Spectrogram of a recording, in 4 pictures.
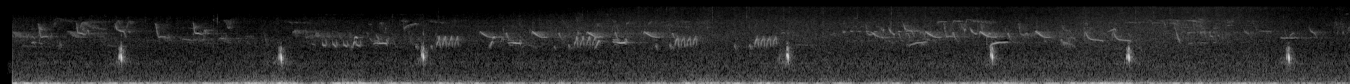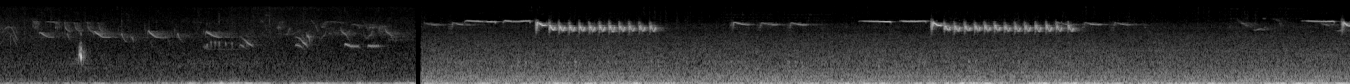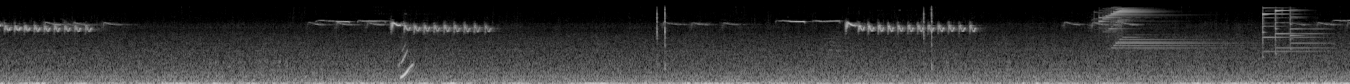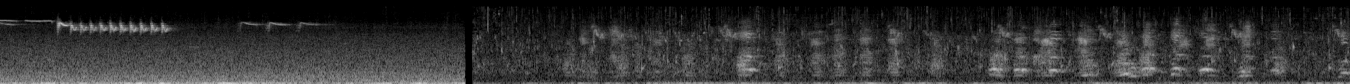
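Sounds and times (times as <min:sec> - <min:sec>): small birds chirping: 0:30.2 - 0:32.0, 0:33.6 - 0:36.8, 0:37.6 - 0:43.9, 0:46.3 - 0:54.0
bird singing high notes and trill: 0:30.9 - 0:31.4, 0:37.8 - 0:42.3.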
